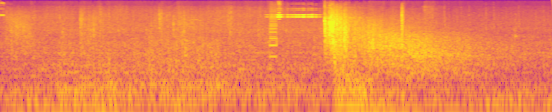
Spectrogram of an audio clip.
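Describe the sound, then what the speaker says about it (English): Mech weapons in BattleTech, a Kit Fox firing across the map at an Adder: one heavy blast bursts out over a steady, dense rumbling battle din, with a few fainter pops around it. "Kit Fox shooting across the map of the Adder"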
